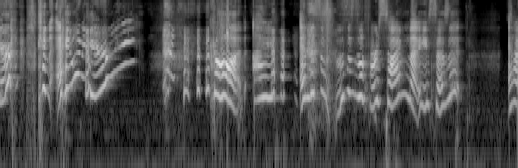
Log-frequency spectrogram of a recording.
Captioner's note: laughs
